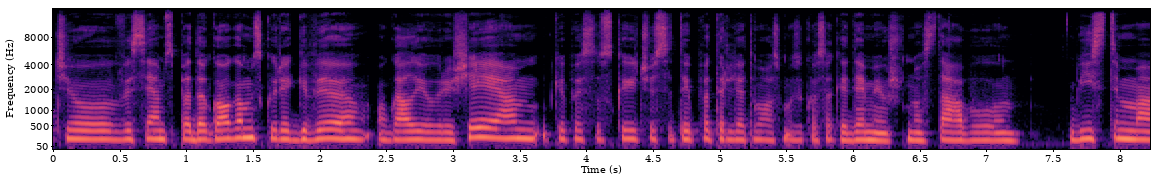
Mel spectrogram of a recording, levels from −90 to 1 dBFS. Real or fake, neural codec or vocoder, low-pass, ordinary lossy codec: real; none; 14.4 kHz; Opus, 64 kbps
